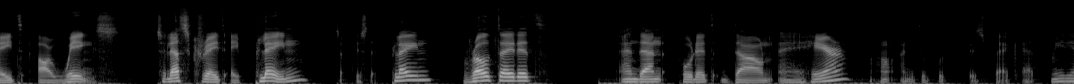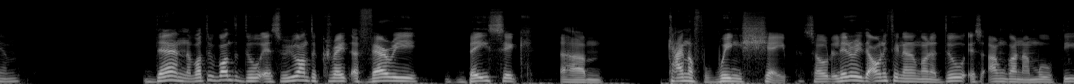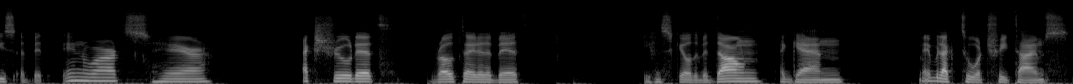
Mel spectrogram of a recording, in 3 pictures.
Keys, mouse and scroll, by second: 2.3 right click, 2.6 shift+a, 4.6 r, 6.1 g, 9.0-10.5 drag, 10.5-10.8 shift+middle drag, 10.8-11.3 scroll up 2, 11.3-11.7 shift+middle drag, 11.7 s, 12.4 g, 18.6-18.9 scroll up 1, 18.9 scroll down 1, 19.2 Tab, 19.6 right click, 21.2 g, 24.2 e, 24.9 r, 26.0-29.9 typing, 31.9 r.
